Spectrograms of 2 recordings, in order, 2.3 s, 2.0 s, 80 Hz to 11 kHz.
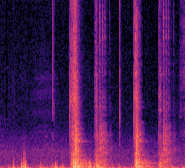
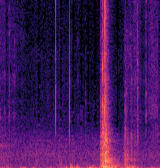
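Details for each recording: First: Nissan NP300 Navara D23 pickup with a newly installed Eagle4x4 tailgate central-locking kit: sharp paired metallic clunks about a second apart as the noisy actuator flexes its bracket and hammers the metal behind it; foam padding planned as the fix. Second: Nissan NP300 Navara D23 pickup with a newly installed Eagle4x4 tailgate central-locking kit, tested outdoors on a windy slope: light wind noise, then one solid thunk as the actuator unlocks the tailgate; working properly.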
